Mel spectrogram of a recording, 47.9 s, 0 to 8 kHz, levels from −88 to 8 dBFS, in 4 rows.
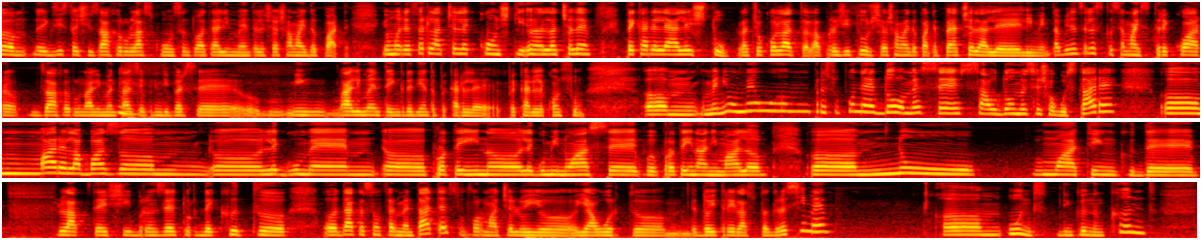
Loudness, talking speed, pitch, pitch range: -24 LUFS, 125 wpm, 200 Hz, 175-225 Hz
